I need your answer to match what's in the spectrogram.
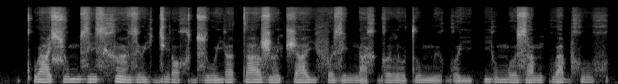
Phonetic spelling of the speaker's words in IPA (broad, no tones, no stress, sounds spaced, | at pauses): kʷʼ a ɕ u m z i z x ɐ̃ z ɨ j ɟ i ɾ ɔ x d͡z u j ɐ t̪ a ʐ ɐ̃ t͡ʃ a j f ə z i ŋ a x ɡ ɤ l ʊ t̪ u m ɨ ɡʷ ə j | j u m ʊ z a m kʷ a b x u x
